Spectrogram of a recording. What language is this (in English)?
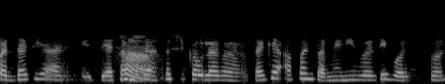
Marathi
